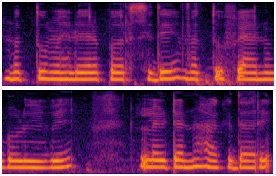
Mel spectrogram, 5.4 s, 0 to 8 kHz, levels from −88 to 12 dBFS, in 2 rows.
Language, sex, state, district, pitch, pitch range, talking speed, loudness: Kannada, female, Karnataka, Bidar, 245 Hz, 240-260 Hz, 110 wpm, -16 LUFS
